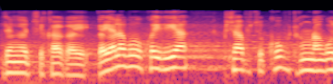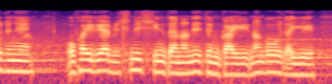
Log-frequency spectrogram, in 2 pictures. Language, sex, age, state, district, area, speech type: Bodo, female, 60+, Assam, Chirang, rural, spontaneous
